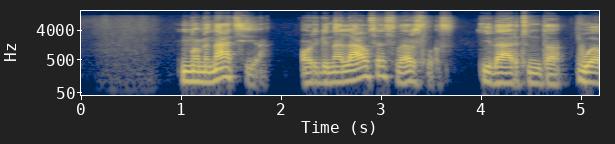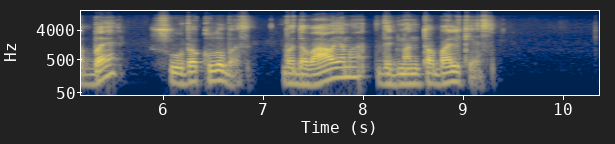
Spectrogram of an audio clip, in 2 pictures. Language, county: Lithuanian, Kaunas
